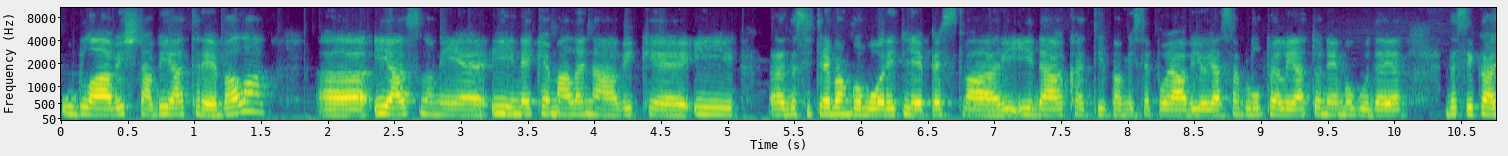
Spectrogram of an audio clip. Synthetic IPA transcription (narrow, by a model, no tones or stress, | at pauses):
uɡlˠaːʋiʃt̪abijaːt̪ɾe̞balˠa | əijaːsno̞mijeʔine̞ke̞maːle̞naːʋike̞i | d̪asit̪ɾe̞bamɡo̞ʋo̞ɾit̪ʎe̞pe̞st̪ʋaːɾiːd̪akat̪ipamisepojaːʋijojaːsamɡlˠuːpaalijaːt̪oːne̞mo̞ɡud̪aj | d̪asikaː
